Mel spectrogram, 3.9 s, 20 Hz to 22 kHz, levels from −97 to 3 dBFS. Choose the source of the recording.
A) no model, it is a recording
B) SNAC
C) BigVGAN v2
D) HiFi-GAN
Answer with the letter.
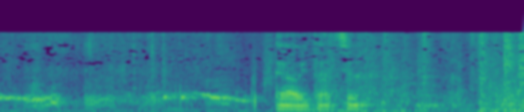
A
